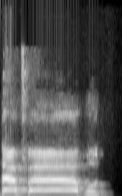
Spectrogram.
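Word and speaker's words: تفاوت: यहां पर हम वक्फ करेंगे मिन तफावुत, ना कलकला करेंगे, ना हम वाव को लंबा करेंगे, ना ही ता की हरकत को हम पढ़ेंगे। ता को हमने साइलेंट कर देना है।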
